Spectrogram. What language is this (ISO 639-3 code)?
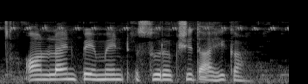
mar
